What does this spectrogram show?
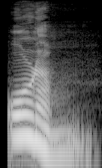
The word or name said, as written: ओणम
